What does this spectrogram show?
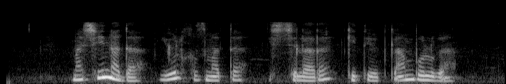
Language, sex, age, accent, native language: Uzbek, female, 30-39, Buxoro, Uzbek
